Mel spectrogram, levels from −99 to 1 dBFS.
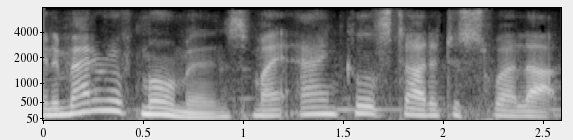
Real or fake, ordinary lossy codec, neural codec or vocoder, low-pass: fake; AAC, 48 kbps; codec, 16 kHz, 2 kbps, X-Codec, HuBERT features, trained on balanced general audio; 7.2 kHz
